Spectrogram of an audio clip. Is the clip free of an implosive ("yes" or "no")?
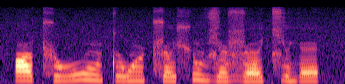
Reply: yes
